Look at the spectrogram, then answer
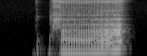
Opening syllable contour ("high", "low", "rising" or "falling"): rising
